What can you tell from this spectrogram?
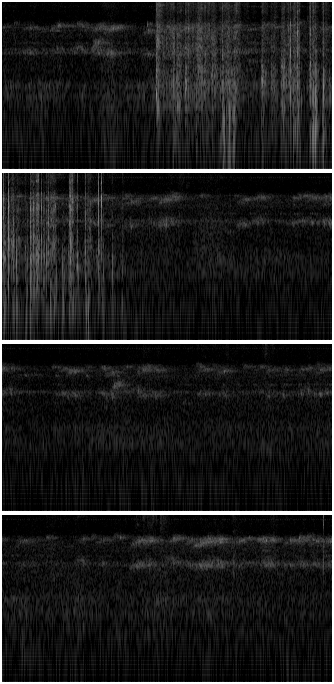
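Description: Night insects chirping steadily in the forest. From about two seconds in, for some four seconds, a louder crackling rustle of leaves and brush.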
